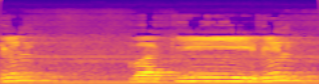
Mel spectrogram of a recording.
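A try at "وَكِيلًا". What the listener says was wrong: ماشاءاللہ زبردست.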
